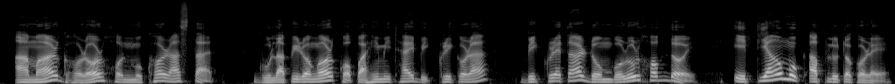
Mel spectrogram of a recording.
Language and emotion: Assamese, happy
